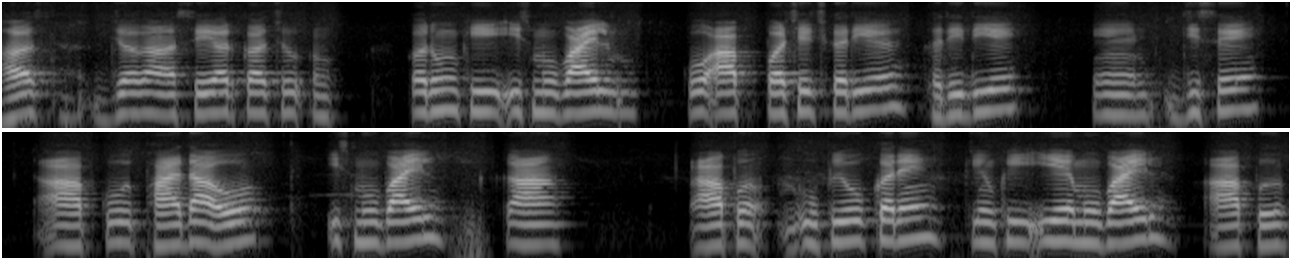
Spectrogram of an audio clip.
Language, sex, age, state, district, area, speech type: Hindi, male, 18-30, Uttar Pradesh, Ghazipur, rural, spontaneous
